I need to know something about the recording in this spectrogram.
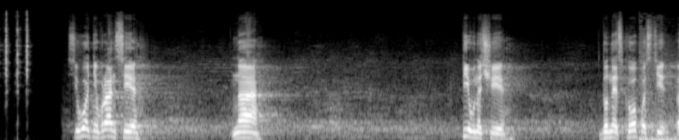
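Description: A man speaks formally into a microphone in a large echoing hall.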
